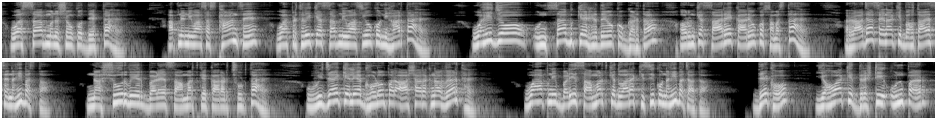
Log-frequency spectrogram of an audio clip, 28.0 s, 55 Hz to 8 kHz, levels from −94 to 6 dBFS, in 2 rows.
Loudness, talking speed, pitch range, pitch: -13 LUFS, 155 wpm, 160-220 Hz, 190 Hz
